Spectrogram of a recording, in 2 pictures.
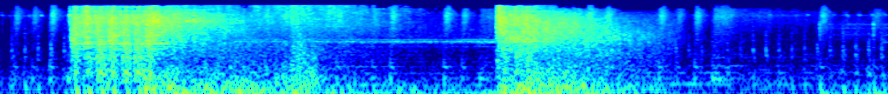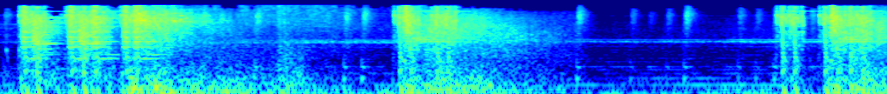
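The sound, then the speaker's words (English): Machine gun fire in a video game rattles out in long, rapid bursts, several loud stretches of continuous shooting separated by brief dips. “I'm trying to do as much of this as I can with the machine gun”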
